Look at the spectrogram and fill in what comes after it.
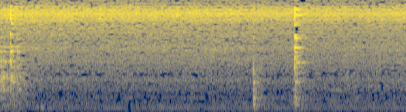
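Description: Diced meat with onions, peppers and freshly added chopped tomato sizzling in a frying pan on a gas burner. A wooden spoon stirs the pan, knocking against it a few times; the sharpest knock comes about three seconds in.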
